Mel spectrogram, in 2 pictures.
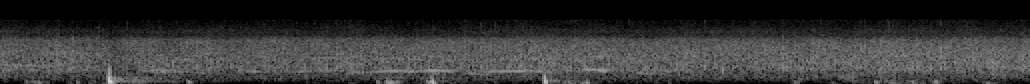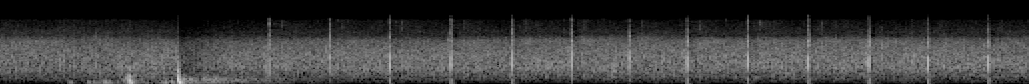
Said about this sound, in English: Ah, you ought to clap your hands unto the Lord.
